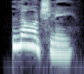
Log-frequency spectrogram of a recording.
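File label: "largely", British English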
